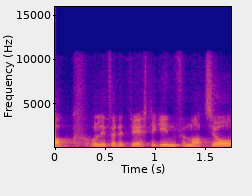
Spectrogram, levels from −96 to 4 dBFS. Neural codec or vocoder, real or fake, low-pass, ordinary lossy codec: codec, 24 kHz, 0.5 kbps, DualCodec; fake; 10.8 kHz; none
